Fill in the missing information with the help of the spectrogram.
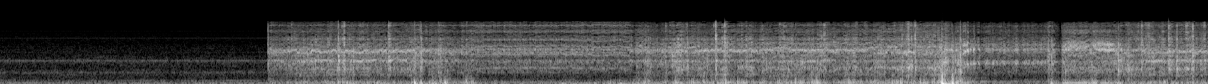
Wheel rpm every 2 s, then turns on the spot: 0, 110, 120, 170, 170, 120.
none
